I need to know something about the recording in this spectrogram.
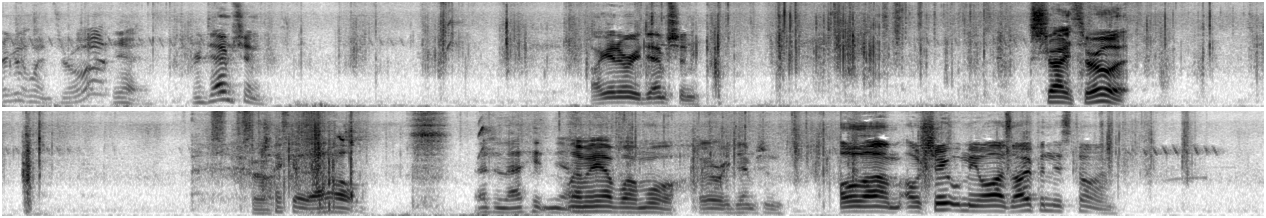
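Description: Young men talk and laugh loudly close by, outdoors.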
